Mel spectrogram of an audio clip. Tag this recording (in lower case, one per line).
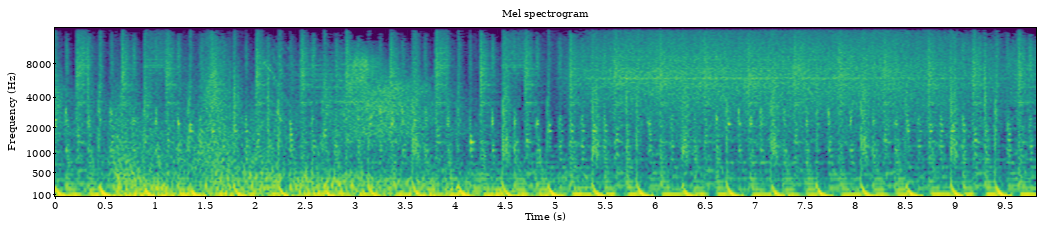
music
spray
